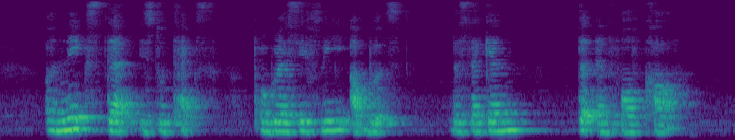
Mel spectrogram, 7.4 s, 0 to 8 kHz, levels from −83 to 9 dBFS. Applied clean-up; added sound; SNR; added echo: none; none; none; reverberation time 0.6 s.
